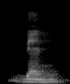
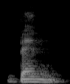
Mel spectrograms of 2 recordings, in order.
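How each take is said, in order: No difference in how they are said.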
